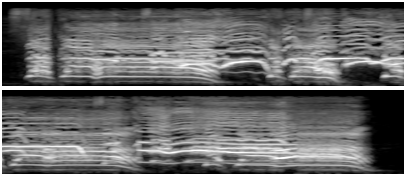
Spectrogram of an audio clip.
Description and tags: Cry for help- Collective
Group of people screaming for help.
